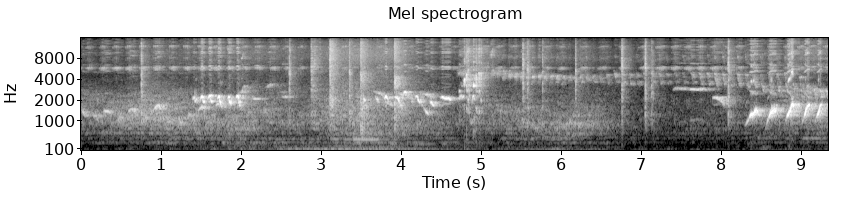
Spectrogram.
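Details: Song of a white-rumped shama recorded to trigger other shamas to sing: scattered chattering phrases and clicks, some soft whistles, ending in a loud rapid trill of rising notes.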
